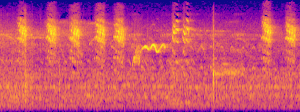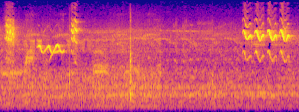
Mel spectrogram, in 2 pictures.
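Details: An icterine warbler, a regular breeding bird in southwest Mecklenburg, sings a varied, high-pitched medley that includes imitations of other birds: bursts of harsh notes about four per second, slurred whistles and quick trilled phrases.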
